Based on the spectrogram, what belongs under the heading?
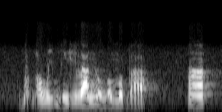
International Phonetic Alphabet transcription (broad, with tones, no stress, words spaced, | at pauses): ɡo˨ɡɔ˨˦wi˧bĩ˨ ji˨˦la˦˨no˨˦ wo˦mo˦˨ba˨ | ã˧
